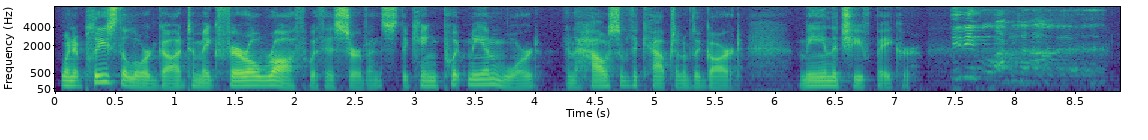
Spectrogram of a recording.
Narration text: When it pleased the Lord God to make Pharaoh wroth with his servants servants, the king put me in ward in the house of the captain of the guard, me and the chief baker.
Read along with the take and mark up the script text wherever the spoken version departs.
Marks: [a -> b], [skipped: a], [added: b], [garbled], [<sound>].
When it pleased the Lord God to make Pharaoh wroth with his servants [skipped: servants,] the king put me in ward in the house of the captain of the guard, me and the chief baker. [laugh]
